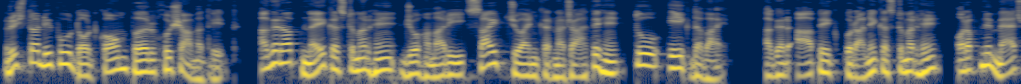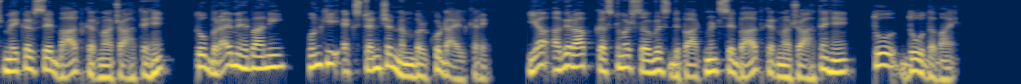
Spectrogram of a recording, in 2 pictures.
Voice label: IVR; Collective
